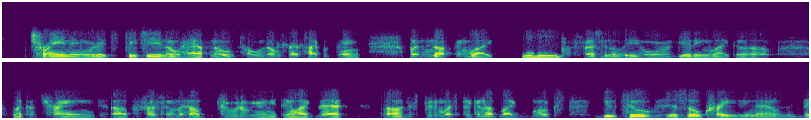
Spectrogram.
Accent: Hampton Roads, Virginia, United States; But for me, I grew up in Hampton Roads, Virginia, where I come from just a musical family, just a family of singers.

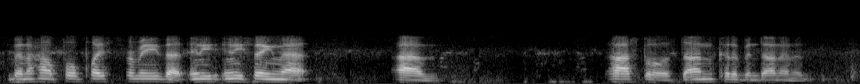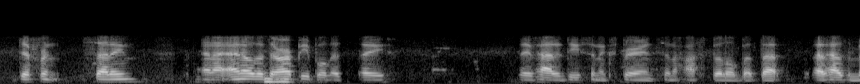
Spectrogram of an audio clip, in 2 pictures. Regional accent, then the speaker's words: Eugene, Oregon, United States; Yeah, Eugene, Oregon, where I grew up.

